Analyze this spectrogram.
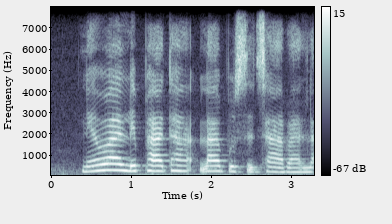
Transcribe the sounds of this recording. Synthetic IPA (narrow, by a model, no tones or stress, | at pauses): nɛwalɪpʰatʰalabʊsɪt͡sʰabal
